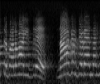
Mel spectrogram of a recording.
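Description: Speech only: a high-pitched voice talking quickly in film dialogue.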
